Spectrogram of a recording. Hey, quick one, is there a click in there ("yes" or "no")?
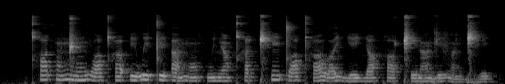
yes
